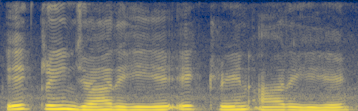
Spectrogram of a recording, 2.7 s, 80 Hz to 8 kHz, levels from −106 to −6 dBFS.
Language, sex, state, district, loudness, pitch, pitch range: Hindi, female, Maharashtra, Mumbai Suburban, -13 LUFS, 215 Hz, 200-235 Hz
